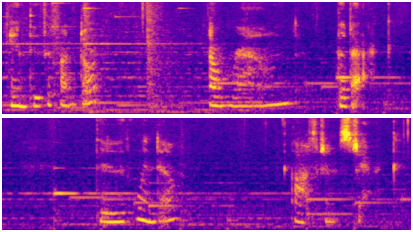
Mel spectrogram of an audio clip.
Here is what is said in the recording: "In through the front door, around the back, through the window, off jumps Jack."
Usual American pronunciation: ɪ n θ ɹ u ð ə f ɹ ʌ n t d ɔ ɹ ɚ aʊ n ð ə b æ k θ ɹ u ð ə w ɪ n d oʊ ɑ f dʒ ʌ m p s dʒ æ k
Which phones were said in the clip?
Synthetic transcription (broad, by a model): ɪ n t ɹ ð ə f ɹ ʌ n d ɔ ɹ ɚ aʊ n ð ə b æ k θ ɹ u ð ə w ɪ n d oʊ ɑ f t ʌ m s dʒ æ k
